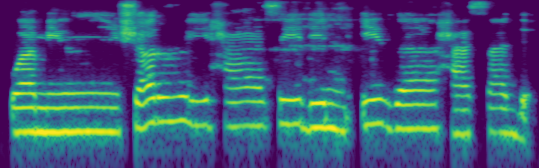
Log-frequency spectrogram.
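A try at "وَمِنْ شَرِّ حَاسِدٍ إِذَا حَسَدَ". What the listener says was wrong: Nah, hati-hati ya yang ini tadi jangan sampai dia ada jeda. Wa min syarri hasidin idza din idza tapi dia terus hasidin idza idza in idza gitu.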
